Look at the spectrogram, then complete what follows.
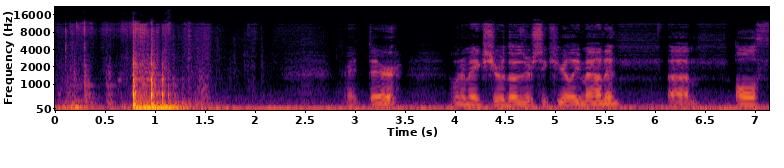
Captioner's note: door closing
